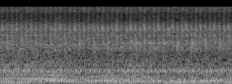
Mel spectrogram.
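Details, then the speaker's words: Maruti Alto 800 after replacing the noisy clutch bearing in the gearbox, foot on clutch: even, steady idle with smooth hum, no grinding or whirring from clutch area; noise gone, normal idle. "આપણે ગાડી ચાલુ કરી દીધી છે, ગાડી એકદમ ચાલુ complete થઈ ગઈ છે। જો હવે હું તમને ક્લચ ઉપર પગ રાખીને બતાવું, જો અવાજ એકદમ બંધ થઈ ગયો છે।"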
